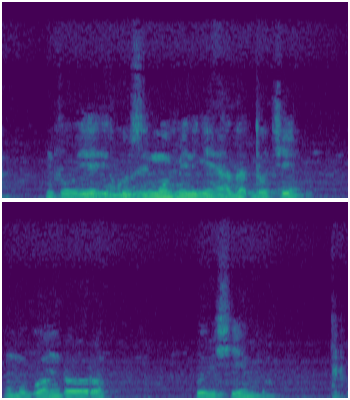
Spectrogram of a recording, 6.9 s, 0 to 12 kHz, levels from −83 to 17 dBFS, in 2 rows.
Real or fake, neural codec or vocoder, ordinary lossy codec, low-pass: real; none; AAC, 48 kbps; 10.8 kHz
